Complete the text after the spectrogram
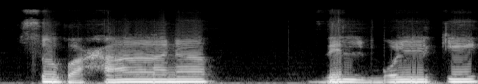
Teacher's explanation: ہا کو الف کے ساتھ ملاتے ہوئے ایک الف کے برابر کھینچیں گے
